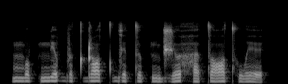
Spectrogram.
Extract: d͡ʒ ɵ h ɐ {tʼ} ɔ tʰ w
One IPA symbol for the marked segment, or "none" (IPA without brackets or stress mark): t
